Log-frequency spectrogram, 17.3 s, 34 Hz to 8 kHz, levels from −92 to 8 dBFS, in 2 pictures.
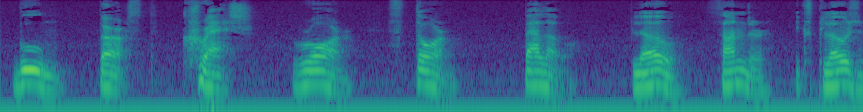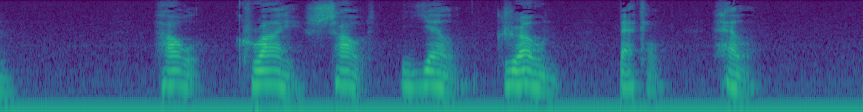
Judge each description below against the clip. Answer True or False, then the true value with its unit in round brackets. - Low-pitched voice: True (120 Hz)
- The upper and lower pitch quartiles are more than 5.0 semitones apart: False (3.2 semitones)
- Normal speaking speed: False (55 wpm)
